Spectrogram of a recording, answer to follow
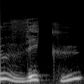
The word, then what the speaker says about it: vécus: Je vécus, final S not pronounced, tu vécus, same thing.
